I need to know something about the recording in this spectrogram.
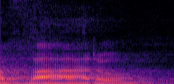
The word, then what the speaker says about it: varão: na parte de vocês a sílaba tônica viu a mais forte para não cometer esse erro de prosódia varão eu tenho a vara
